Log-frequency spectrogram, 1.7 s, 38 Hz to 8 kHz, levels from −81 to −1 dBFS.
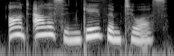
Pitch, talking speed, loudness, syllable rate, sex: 230 Hz, 205 wpm, -18 LUFS, 5.3 syllables/s, female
